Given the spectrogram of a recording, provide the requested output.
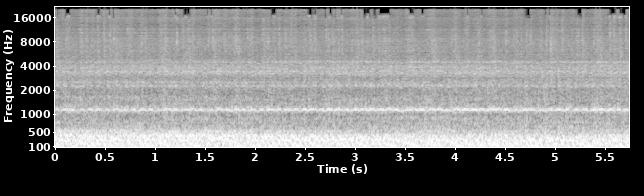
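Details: Fiat 125 (Bialbero) on CNG with a newly installed carburettor gas injector and the original air filter, just started. Steady even idle, smooth low drone and constant mid tone, no misses, knocks or hunting. Normal idle.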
